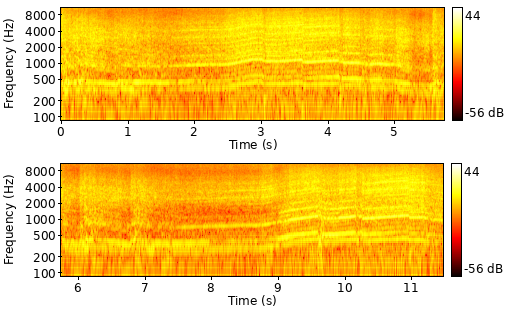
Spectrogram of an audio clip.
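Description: A racing car engine screams at high revs, its pitch rising and dropping as it shifts gears.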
